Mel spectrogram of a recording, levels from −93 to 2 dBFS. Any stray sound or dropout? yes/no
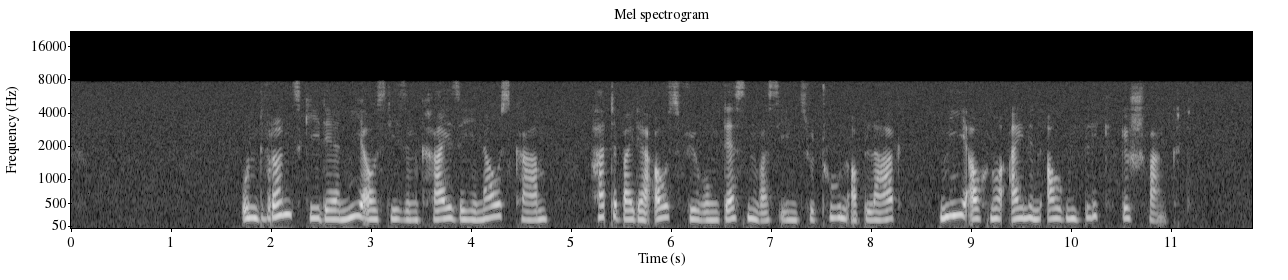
no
